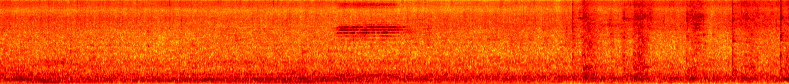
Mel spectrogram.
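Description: Ground spices fry and sizzle in oil in a pan as a fish curry with potatoes is cooked. A utensil stirs and scrapes them, and the sizzling crackles at a quiet to moderate level, growing busier toward the end, with no talk.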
